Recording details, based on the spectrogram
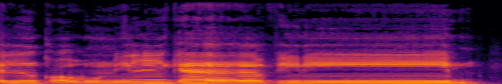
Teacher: نون کی زبر جو ہے وقف میں ہم نے جزم سے بدل دی اور را یا زر ری. یا مدہ کے بعد سکون عارضی ہے تو ہم نے مد عارض کرتے ہوئے اسے لمبا کرنا ہے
